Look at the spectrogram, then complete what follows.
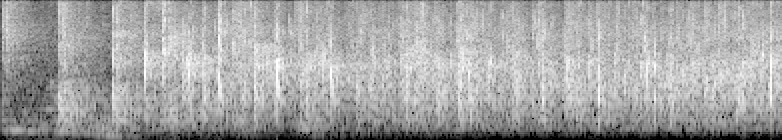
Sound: applause

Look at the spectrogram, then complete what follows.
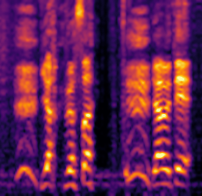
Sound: gasp

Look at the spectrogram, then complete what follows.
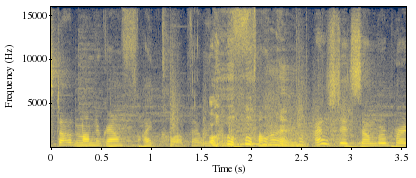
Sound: Mary laughing

